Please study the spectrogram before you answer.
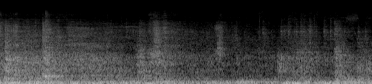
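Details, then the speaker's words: Large 12-foot RV garage door after replacing rusted steel rollers with nylon rollers: low, even hum, rollers quiet, only faint spring creaks remain; springs still noisy. "See how it sounds. The only noise we're hearing now is the spring. The wheels are super quiet."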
